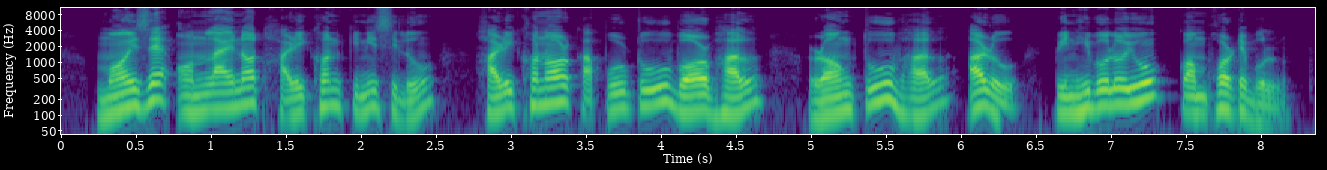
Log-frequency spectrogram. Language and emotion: Assamese, neutral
